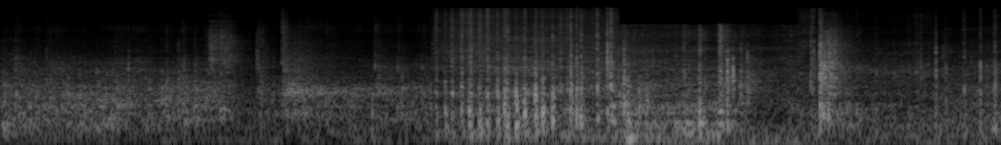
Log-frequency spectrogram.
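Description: Skateboard wheels rolling over stone paving, with a fast rattling clatter from about four to six seconds in. A single sharp clack of the board striking the ground comes just after eight seconds, the loudest sound.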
